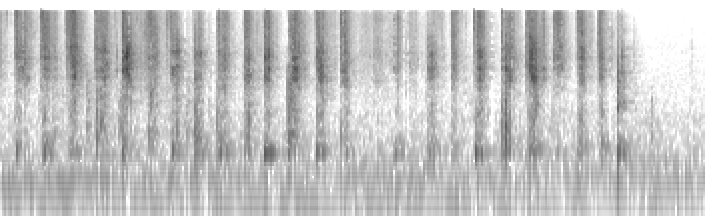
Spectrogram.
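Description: A spoon stirring and scraping curry leaves and spice powder being dry-roasted in a pan: quick, rhythmic scratchy strokes, about three a second, that stop about six seconds in.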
